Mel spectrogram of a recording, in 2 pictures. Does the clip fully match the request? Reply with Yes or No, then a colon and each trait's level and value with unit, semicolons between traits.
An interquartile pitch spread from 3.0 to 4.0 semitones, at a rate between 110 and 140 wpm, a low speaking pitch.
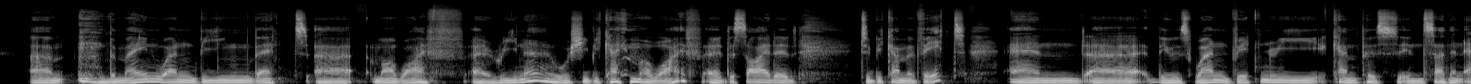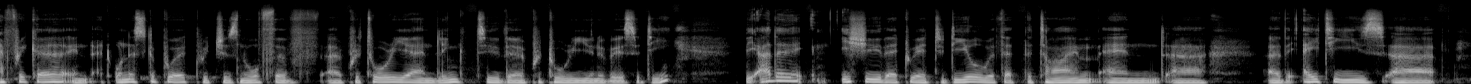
Yes: average, 3.5 semitones; slow, 135 wpm; very low, 95 Hz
